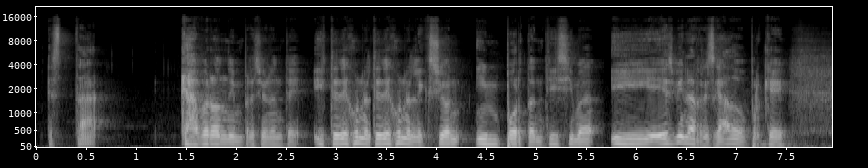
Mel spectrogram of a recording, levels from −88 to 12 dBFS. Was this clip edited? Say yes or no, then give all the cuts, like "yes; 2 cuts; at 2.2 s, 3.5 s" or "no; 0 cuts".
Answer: yes; 2 cuts; at 3.3 s, 5.7 s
